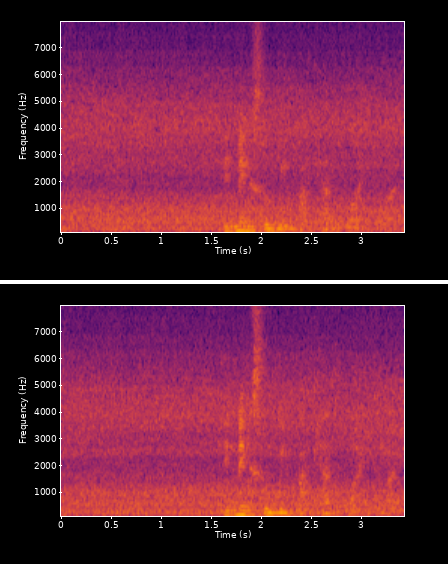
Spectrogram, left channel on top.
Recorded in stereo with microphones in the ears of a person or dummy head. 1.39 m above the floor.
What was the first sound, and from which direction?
A man speaking, centre (ahead or behind).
